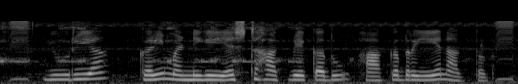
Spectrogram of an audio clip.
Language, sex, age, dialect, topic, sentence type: Kannada, female, 18-24, Northeastern, agriculture, question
